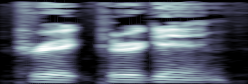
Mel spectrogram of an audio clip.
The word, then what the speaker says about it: Prägung: Like an A with a neumat, sort of a U. Prägung.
